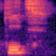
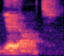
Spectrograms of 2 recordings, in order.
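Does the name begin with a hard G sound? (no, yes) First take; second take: yes; no. First: The name begins with a hard G sound. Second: The name begins with a softer, non-G sound. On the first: The speaker calls it wrong. "It's tempting to pronounce the Geats, their name as Geats, but I've learned that this is not the correct pronunciation" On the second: The speaker calls it right. "The Geats are the Jöts"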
